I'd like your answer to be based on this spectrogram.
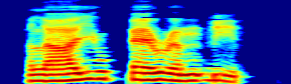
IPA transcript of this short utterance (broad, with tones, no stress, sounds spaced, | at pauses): l aː˧˥ j u˦˥ p̚ ʔ ɛ˧˥ ɹ ə˧˥ m ɓ i˨˩ p̚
